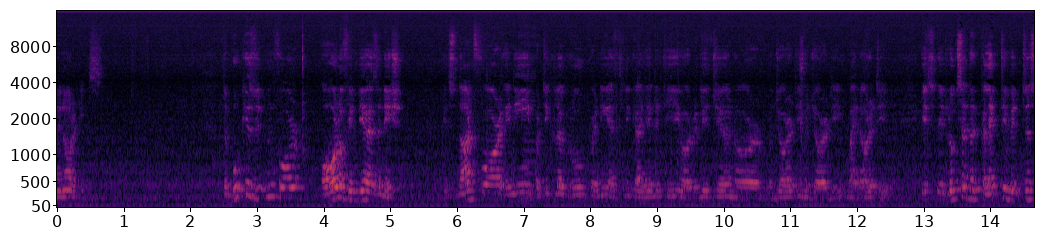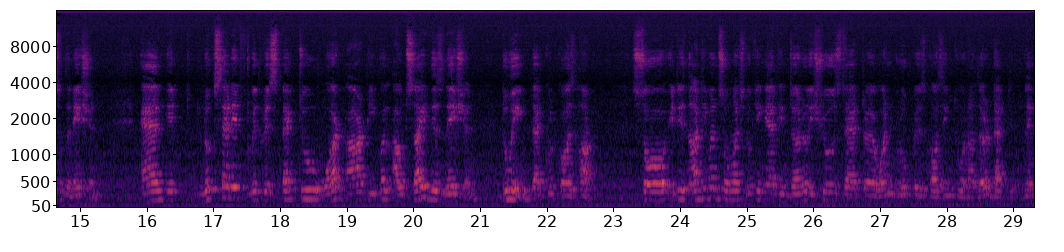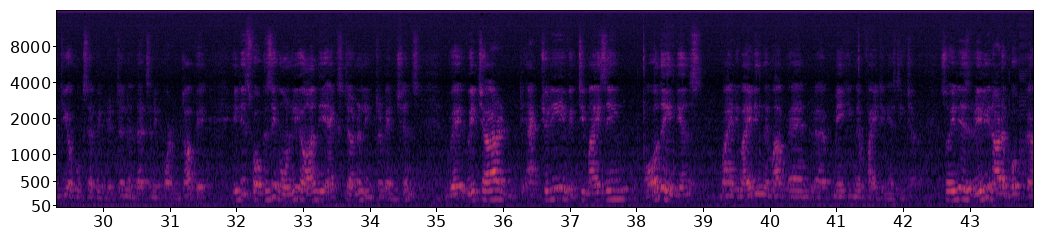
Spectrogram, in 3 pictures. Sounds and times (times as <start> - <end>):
Speech: 0.0 - 0.7, 2.5 - 5.2, 5.8 - 43.9.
